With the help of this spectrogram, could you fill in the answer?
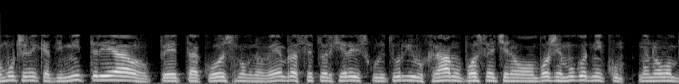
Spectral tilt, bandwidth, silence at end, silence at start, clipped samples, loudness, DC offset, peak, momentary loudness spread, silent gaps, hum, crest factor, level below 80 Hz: -12 dB/octave; 4.2 kHz; 0 s; 0 s; under 0.1%; -16 LUFS; under 0.1%; 0 dBFS; 8 LU; none; none; 16 dB; -50 dBFS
